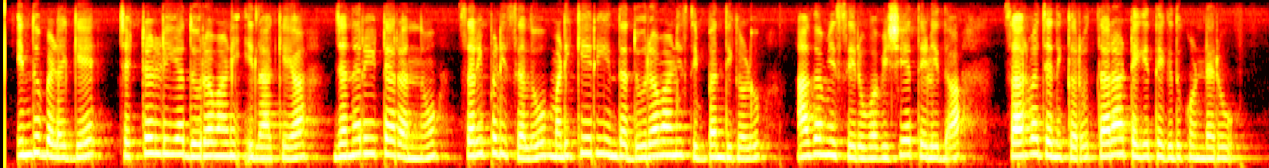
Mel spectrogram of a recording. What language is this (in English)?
Kannada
